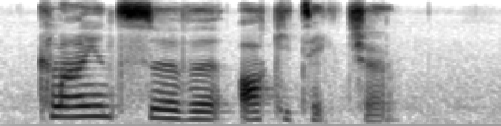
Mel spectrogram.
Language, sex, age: English, female, 19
